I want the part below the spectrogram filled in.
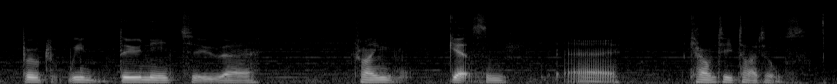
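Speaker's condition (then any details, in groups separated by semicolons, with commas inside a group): Cerebral palsy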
